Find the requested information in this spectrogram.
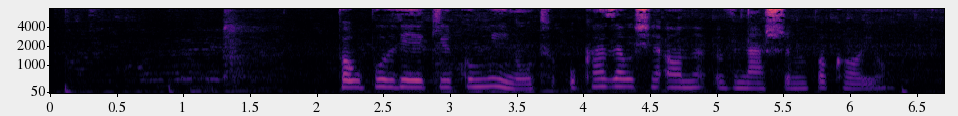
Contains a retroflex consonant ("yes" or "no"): yes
